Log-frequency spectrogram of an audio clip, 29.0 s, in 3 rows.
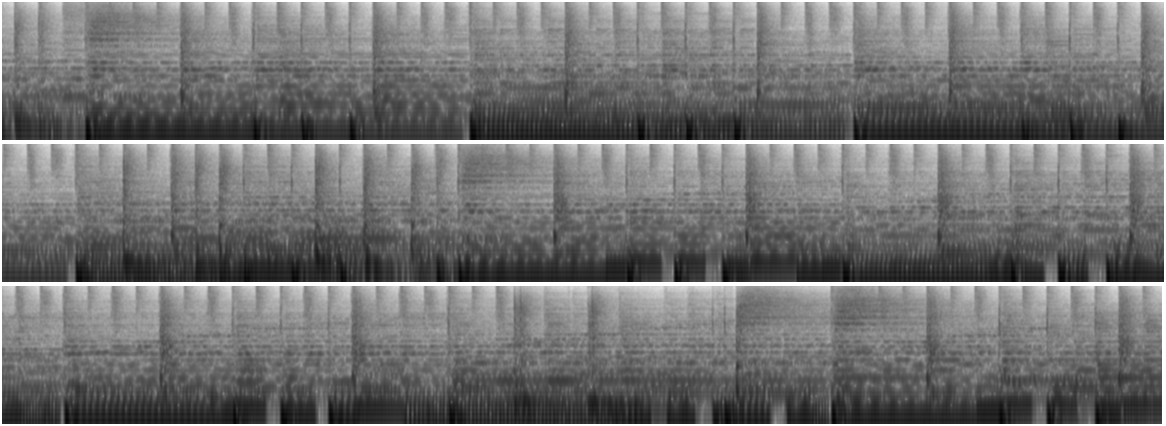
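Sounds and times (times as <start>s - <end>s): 
piano ballad: 0.0s - 29.0s.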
